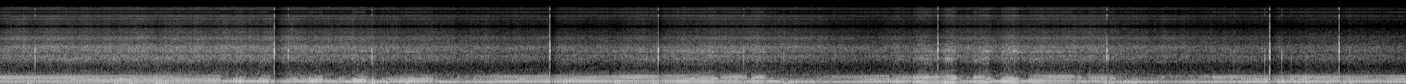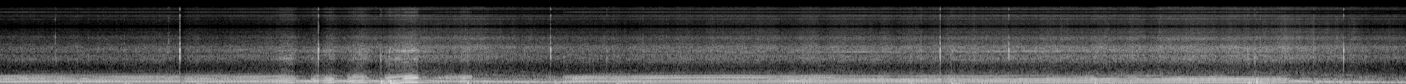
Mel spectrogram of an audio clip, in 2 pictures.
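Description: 2010 Arctic Cat Z1 Turbo snowmobile's turbocharged four-stroke twin running under way on a trail. The engine note dips and climbs back several times as the throttle is eased off and reopened, and falls away near the end. Occasional sharp knocks come through.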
